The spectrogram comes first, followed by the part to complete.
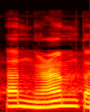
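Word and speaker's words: أَنْعَمْتَ: সিরাতাল্লাযীনা আনআমতা, এখানে আইন গলার মধ্যে হালকা চাপ দিয়ে উচ্চারণ করতে হবে।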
